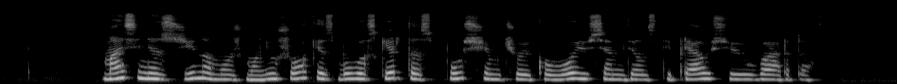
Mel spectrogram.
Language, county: Lithuanian, Vilnius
